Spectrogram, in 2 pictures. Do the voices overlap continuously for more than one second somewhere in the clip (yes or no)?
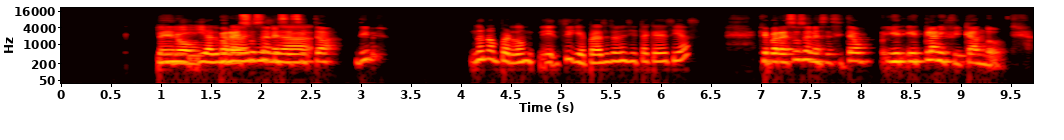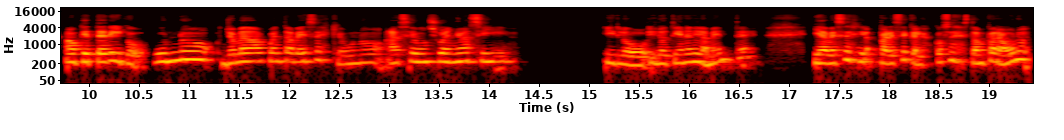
yes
